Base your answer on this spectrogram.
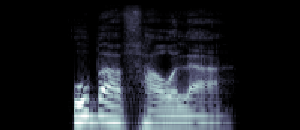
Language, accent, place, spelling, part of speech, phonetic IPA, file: German, Germany, Berlin, oberfauler, adjective, [ˈoːbɐfaʊ̯lɐ], De-oberfauler.ogg
- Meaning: inflection of oberfaul: 1. strong/mixed nominative masculine singular 2. strong genitive/dative feminine singular 3. strong genitive plural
